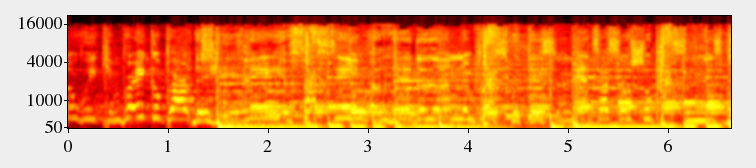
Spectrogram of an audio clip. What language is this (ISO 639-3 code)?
jpn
